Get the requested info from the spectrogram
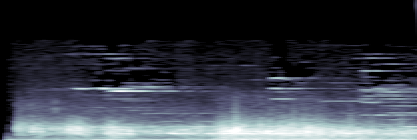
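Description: Intro sound design under an opening title: a loud rushing swell that peaks about a second in, over a steady low rumble, leading into dark cinematic music.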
